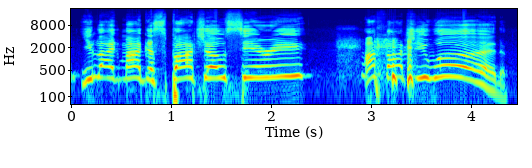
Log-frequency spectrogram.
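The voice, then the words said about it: Yelling Samuel L. Jackson impression. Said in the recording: “Samuel L. Jackson ... stop yelling? No, I can't stop yelling.”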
